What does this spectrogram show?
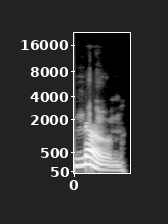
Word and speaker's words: gnome: genius it's been silent do you know why i think it's silent because i once looked at a dictionary and i saw the word gnome and it went as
